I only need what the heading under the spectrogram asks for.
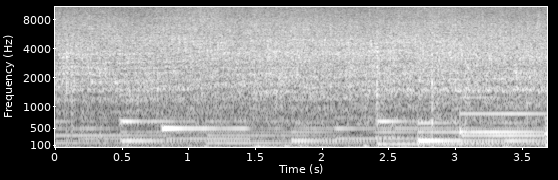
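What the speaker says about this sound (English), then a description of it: "We're gonna let that sear again a little longer." Chicken for a fricassee sears in a hot pan, producing a continuous, even sizzle heard beneath soft background music, with no talking.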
